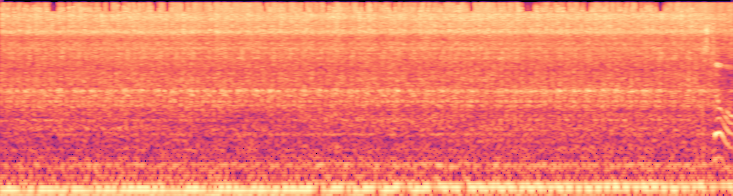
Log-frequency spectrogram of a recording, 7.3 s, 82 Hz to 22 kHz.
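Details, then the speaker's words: Chevy 307 V8 with Holley 4150 carb, 1956 Bel Air, first start: heavy, lumpy idle with fast, uneven diesel-like clatter; owner suspects valves lashed too tight or a lifter not pumped up. "sounds like it's like a diesel. What if I've got them lashed too tight?"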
